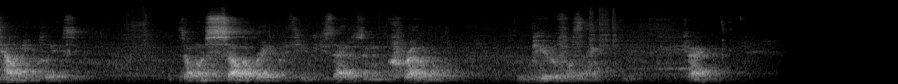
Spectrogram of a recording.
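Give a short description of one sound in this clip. A man speaks with animation through a microphone in an echoing room.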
